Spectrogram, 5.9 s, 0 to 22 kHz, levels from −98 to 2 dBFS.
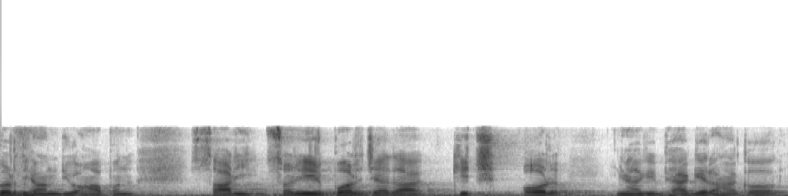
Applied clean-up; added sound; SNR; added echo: none; Wind; 10 dB; none.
